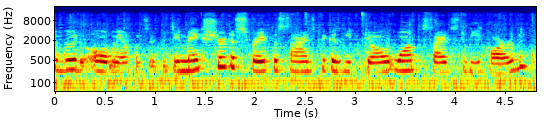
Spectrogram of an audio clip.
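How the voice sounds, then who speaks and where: Over noticeable background noise, a woman speaks at a fairly quick pace, fairly high in pitch with fairly even intonation. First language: not English. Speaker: cooking video creator. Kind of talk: casual cooking tutorial. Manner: casual, halting with restarts.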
